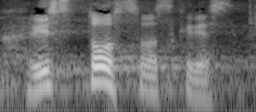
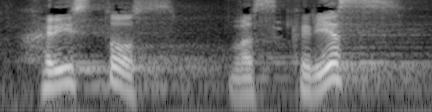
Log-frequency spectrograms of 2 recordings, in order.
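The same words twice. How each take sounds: First: It is said as a flat, final statement. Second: It is said with a questioning, asking tune. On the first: It is simply asserted as a fact. "не просто как утверждающий так" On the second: It asks whether the listener believes it. "звучал еще и как бы вопрос"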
